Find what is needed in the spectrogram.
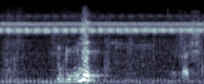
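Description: Crickets chirping in a steady, high, finely pulsing trill. A short spoken word or exclamation cuts in briefly a little under a second in.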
